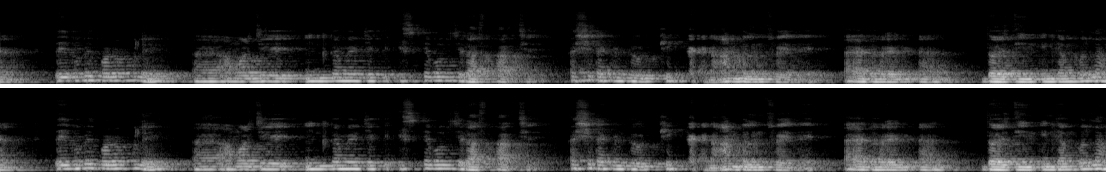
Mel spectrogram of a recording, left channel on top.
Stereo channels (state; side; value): normal; both; correlation 0.85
